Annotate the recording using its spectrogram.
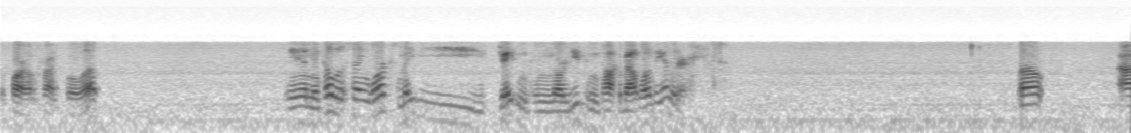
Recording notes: We got a phone call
